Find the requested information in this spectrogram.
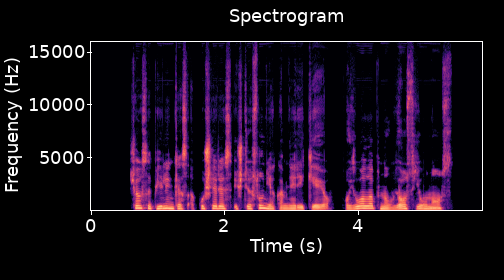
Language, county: Lithuanian, Vilnius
